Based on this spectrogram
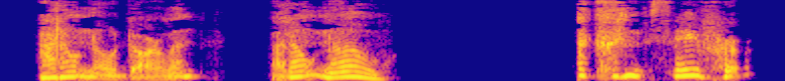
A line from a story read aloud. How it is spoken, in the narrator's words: she said, and her body convulsed with a sob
